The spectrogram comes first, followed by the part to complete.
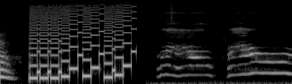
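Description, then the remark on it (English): A quick, bright electronic jingle of stepped notes plays, then cuts to two drawn-out cat meows, fairly loud, with a faint low rumble underneath. “Order, order, meow, meow. Council of Pets!”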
